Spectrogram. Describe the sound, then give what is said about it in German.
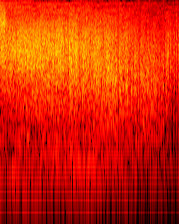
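Bombs explode during a German air force raid on a city, a continuous heavy roar of blasts with deep rumbling lows that stays loud throughout and eases slightly at the end. “Mit vernichtender Wucht trifft jede Bombe ihr Ziel.”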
